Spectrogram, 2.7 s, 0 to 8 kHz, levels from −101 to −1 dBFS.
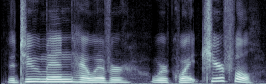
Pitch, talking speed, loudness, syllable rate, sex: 210 Hz, 160 wpm, -14 LUFS, 5.3 syllables/s, female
